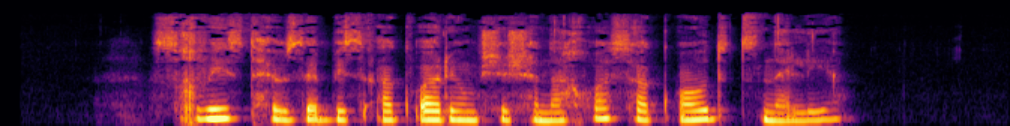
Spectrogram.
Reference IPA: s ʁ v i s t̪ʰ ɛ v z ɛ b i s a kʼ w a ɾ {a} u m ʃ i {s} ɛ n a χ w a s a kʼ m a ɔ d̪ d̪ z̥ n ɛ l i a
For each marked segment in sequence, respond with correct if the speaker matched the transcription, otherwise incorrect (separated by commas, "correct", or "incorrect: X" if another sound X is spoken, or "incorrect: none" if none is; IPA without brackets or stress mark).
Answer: incorrect: i, incorrect: ʃ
